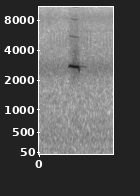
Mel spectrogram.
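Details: Single plain whistled note from a Eurasian bullfinch, level in pitch and just under a quarter second long, with faint hiss behind it.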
